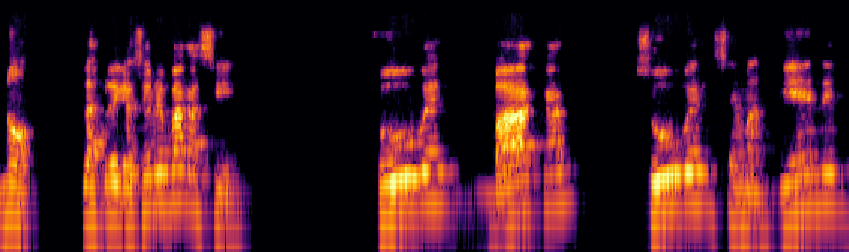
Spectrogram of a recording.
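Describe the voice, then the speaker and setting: A man teaching a class on how to preach, talking directly to his listeners and often restarting his phrases. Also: high-pitched. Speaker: preaching instructor. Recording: dull lo-fi sound.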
